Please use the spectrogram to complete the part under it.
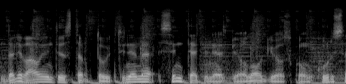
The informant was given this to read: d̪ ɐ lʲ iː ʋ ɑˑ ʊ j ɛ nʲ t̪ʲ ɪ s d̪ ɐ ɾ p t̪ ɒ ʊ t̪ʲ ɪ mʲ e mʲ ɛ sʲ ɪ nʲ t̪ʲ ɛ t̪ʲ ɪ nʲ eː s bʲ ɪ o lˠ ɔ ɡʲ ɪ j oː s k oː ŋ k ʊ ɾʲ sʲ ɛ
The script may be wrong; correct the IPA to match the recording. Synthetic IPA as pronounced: d̪ ɐ lʲ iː ʋ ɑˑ ʊ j ɛ nʲ t̪ʲ ɪ s t̪ ɐ ɾ p t̪ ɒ ʊ t̪ʲ ɪ nʲ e mʲ ɛ sʲ ɪ nʲ t̪ʲ ɛ t̪ʲ ɪ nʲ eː s bʲ ɪ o lˠ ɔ ɡʲ ɪ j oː s k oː ŋ k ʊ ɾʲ sʲ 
